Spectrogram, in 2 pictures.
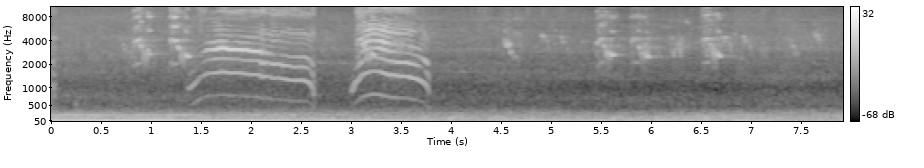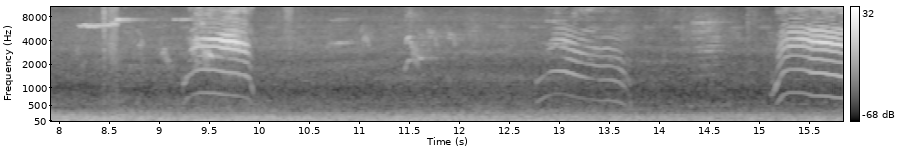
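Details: Cats at a monastery, shown in everyday activity, giving several drawn-out harmonic meows that rise then fall, about five calls spread through the stretch over a steady low background rumble.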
